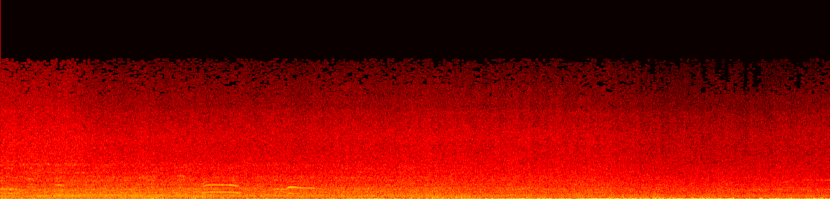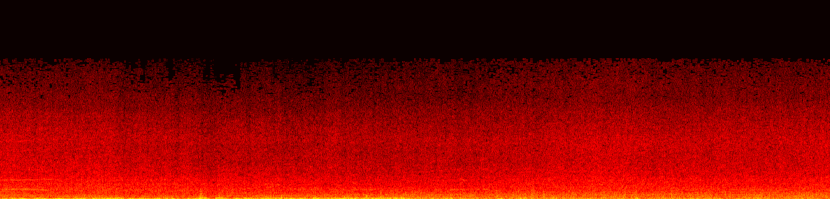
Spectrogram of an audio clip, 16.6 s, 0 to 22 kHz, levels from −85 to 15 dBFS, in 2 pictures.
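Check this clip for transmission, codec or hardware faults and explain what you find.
No transmission, codec or hardware faults turn up anywhere in this clip.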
